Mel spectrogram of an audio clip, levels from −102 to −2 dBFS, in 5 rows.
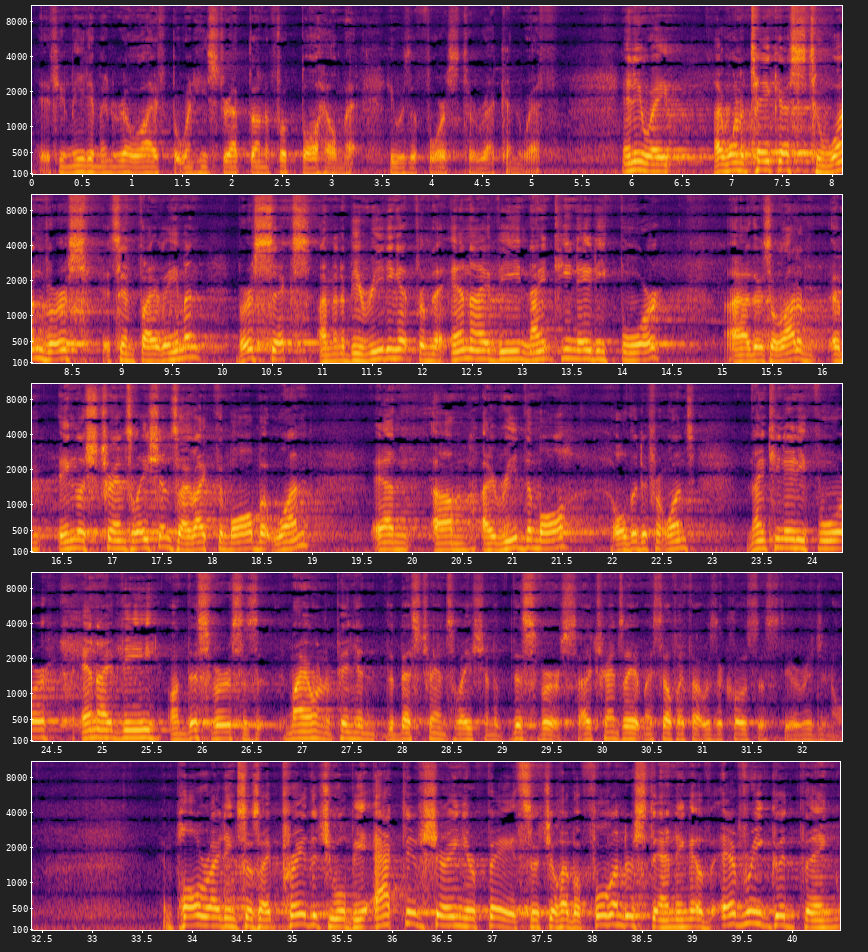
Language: English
